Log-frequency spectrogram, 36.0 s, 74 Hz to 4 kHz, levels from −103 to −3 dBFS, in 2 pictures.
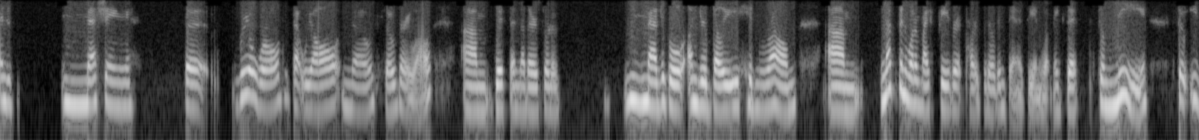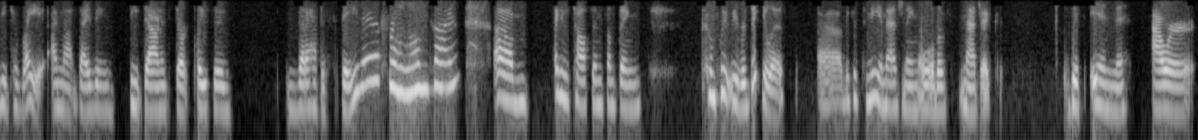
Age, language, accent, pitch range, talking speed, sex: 20-39, English, American, 175-240 Hz, 135 wpm, female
